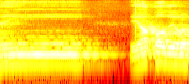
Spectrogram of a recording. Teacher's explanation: لین یقدر میں قاف ساکن ہے، اس پہ قلقلہ ہے. دال اور را جلدی پڑھیں گے، را پر پڑھیں گے.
